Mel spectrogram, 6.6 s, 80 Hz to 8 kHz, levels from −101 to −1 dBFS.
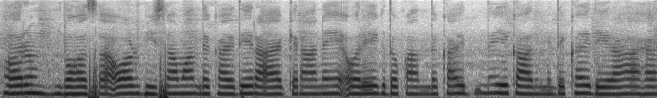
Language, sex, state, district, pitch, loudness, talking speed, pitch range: Hindi, male, Maharashtra, Dhule, 220 Hz, -17 LUFS, 190 wpm, 215-225 Hz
